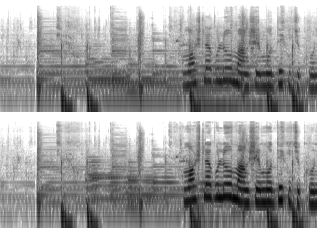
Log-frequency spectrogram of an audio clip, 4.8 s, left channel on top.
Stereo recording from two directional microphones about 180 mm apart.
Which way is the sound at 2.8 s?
40° right (ahead or behind).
